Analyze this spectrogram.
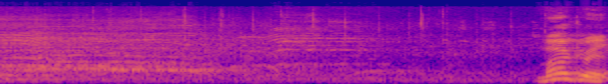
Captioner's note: students cheering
